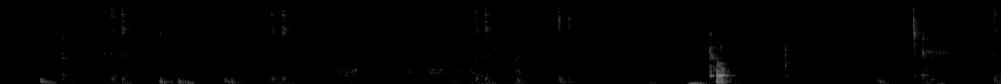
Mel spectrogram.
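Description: Faint, scattered clicks of a computer mouse and keyboard keys, about a dozen spread out, with a louder one about seven seconds in.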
